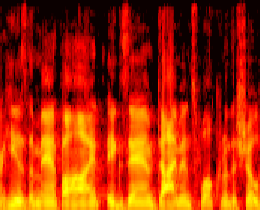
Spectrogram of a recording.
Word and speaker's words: !Xam: sure absolutely uh so exam daumans it's pronounced with a click say problem okay because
